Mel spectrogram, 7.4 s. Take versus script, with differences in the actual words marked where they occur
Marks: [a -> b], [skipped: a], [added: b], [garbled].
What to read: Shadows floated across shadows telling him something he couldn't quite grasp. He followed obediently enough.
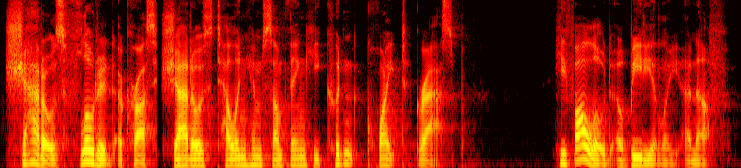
Shadows floated across shadows telling him something he couldn't quite grasp. He followed obediently enough.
